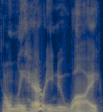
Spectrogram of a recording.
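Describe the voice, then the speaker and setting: A storyteller reading a children's picture book aloud in an expressive way, drawing out words for emphasis. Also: mid-range voice. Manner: expressive, slow, drawn-out emphasis. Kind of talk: animated children's read-aloud.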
